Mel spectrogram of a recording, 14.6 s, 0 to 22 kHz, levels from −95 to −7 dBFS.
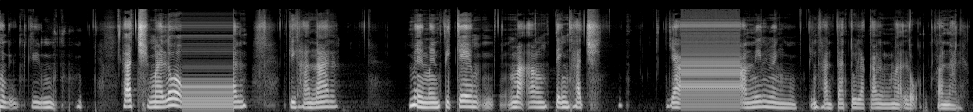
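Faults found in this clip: System hang loop, 2.74–3.5 s and 10.22–11.1 s: steady 100 Hz buzz replacing speech. Driver or host stalled while hardware replayed one 10 ms ring buffer, consistent with a 10 ms buffer. Roughly 0.7 s and 1 s of speech lost.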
